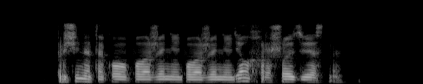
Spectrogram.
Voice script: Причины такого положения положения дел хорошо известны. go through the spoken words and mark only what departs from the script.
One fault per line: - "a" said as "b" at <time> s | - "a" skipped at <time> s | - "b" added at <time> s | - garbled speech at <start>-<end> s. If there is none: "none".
none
